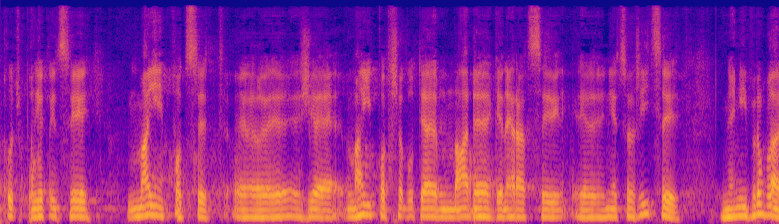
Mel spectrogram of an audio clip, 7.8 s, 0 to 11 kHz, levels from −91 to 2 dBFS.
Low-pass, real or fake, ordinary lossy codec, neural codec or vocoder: 9.9 kHz; fake; MP3, 64 kbps; codec, 24 kHz, 1.5 kbps, HILCodec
